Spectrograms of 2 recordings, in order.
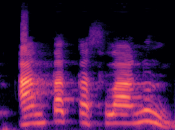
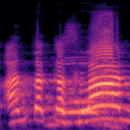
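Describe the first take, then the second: First: The last word ends with an added -un. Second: The last word ends in -an, without -un. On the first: The speaker calls it wrong. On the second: The speaker calls it right.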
